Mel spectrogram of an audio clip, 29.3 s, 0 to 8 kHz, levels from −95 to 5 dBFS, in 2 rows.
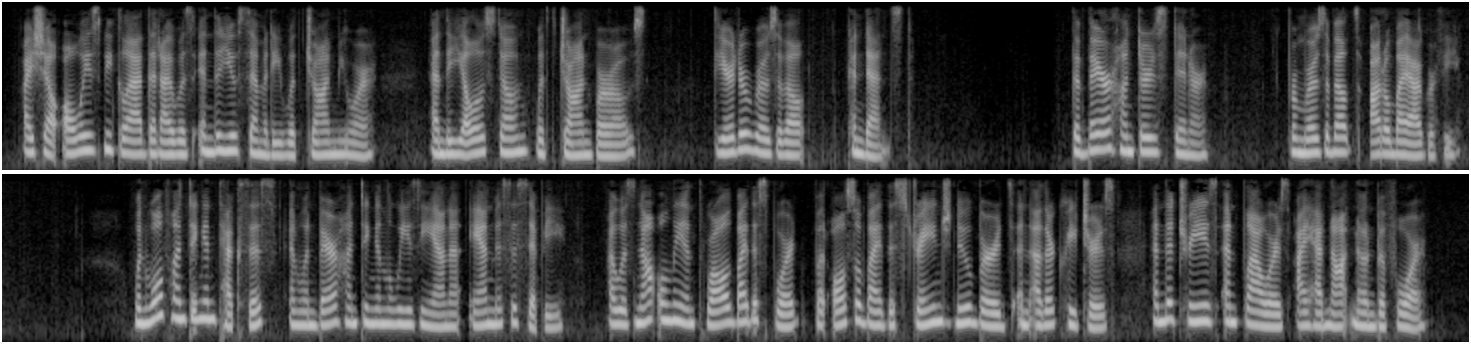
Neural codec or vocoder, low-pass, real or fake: none; 7.2 kHz; real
